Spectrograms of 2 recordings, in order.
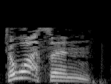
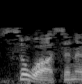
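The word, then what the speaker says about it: Tsawwassen: We'll be in Tawasin, or Sawasin, as it's properly pronounced.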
